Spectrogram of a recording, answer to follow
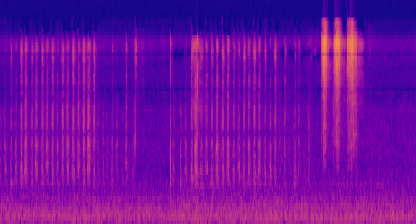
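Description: A coin scratching the latex coating off a lottery scratch-off ticket in rapid back-and-forth strokes, with three short, louder sweeps near the end.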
